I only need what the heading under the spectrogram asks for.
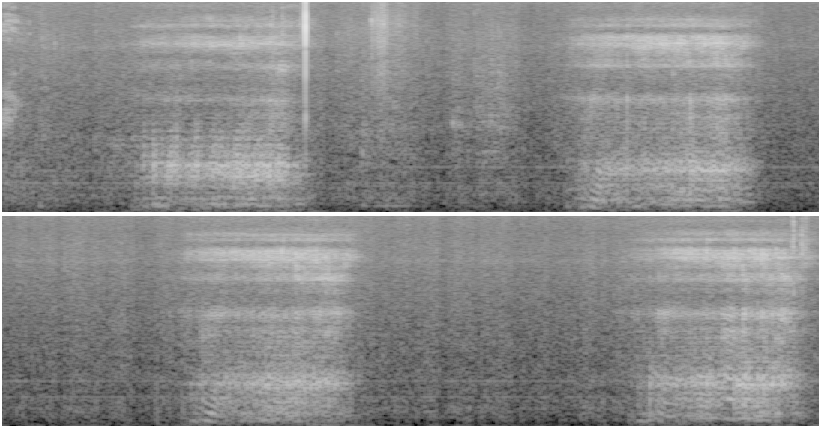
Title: OMG she can snore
